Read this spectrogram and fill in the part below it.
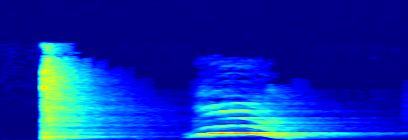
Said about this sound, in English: Daddy Gang, it's time to pop some fucking champagne.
